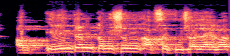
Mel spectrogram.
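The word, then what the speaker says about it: Islington: अब इलिंगटन कमीशन आपसे पूछा जाएगा। तो इनका नाम है। ये ऐसा स्पेलिंग है। आई एस एल आई एन जी टी ओ एन इलिंगटन commission बोलते हैं।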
